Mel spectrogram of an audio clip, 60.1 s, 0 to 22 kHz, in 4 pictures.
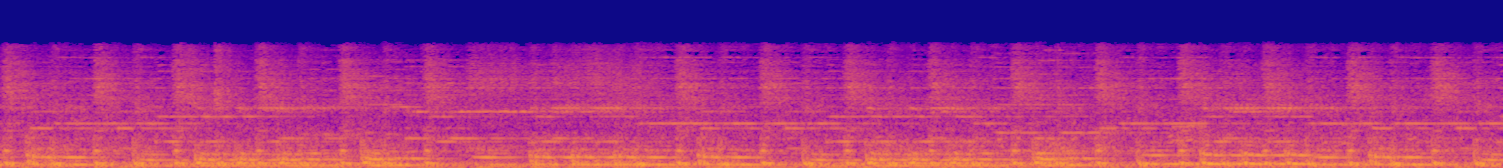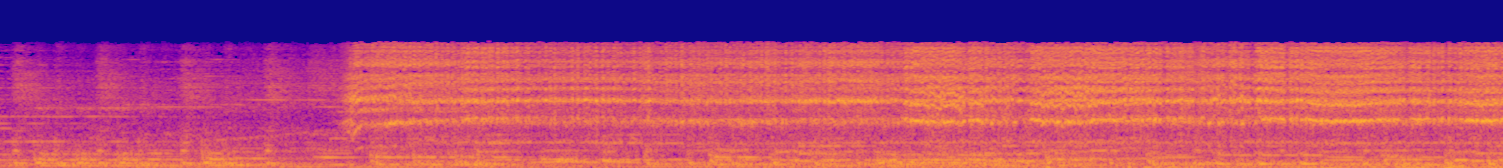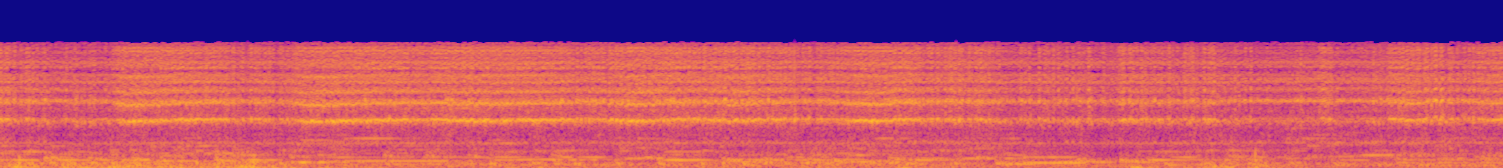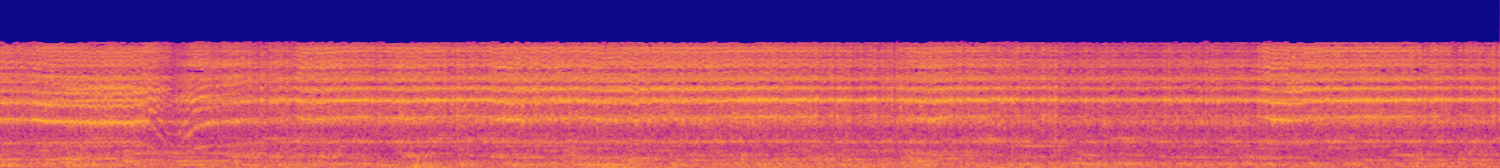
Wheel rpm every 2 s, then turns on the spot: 0, 0, 0, 0, 0, 0, 0, 0, 0, 120, 160, 160, 160, 160, 150, 160, 150, 150, 160, 150, 150, 160, 150, 130, 160, 160, 160, 170, 160, 170.
none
